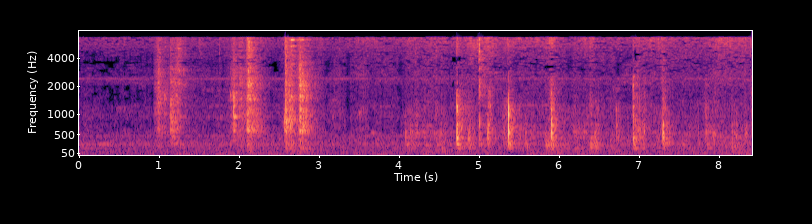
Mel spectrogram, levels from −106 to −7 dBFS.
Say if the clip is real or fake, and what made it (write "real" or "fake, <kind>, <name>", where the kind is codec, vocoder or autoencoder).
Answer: real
